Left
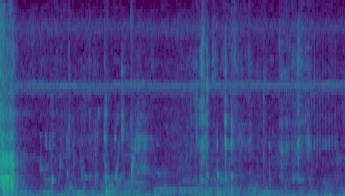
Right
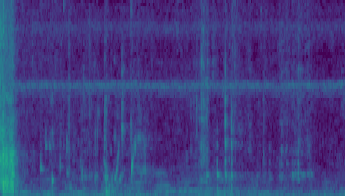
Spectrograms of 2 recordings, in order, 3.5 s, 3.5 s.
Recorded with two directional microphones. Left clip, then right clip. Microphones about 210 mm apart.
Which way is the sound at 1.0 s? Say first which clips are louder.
Right 2 dB; 10° right (ahead or behind).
